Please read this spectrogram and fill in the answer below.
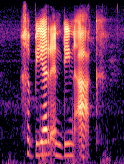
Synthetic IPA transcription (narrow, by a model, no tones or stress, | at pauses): χəbiəɾə̰ndina̰k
